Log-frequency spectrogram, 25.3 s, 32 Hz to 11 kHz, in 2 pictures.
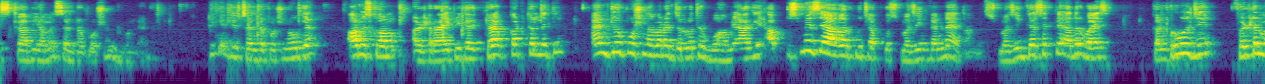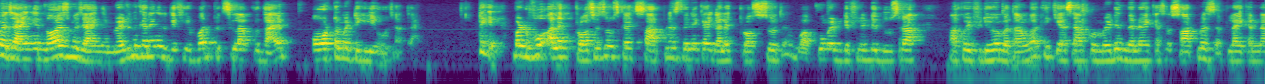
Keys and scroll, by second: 1.6 ctrl+space, 2.4 Return, 2.9 ctrl+space, 3.6 space, 4.3 alt+i, 4.5 alt+p, 5.0 ctrl+d, 11.2 ctrl+j.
